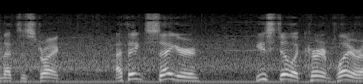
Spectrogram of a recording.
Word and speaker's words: Seager: a strike I think Seager he's still a current player I believe here's the 01 up high one and one Seager I'm sorry like Bob Seager thank you Evil Dead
